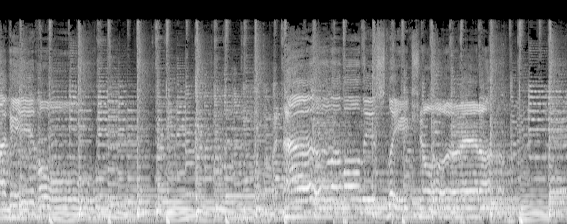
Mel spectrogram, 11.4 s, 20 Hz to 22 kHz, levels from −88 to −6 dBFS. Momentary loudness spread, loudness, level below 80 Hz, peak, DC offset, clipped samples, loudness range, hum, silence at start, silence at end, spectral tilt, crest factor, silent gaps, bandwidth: 5 LU; -11 LUFS; -28 dBFS; 0 dBFS; under 0.1%; under 0.1%; 2 LU; none; 0 s; 0 s; -4.5 dB/octave; 10 dB; none; 15.5 kHz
